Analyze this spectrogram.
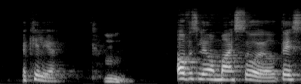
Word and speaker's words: Achillea: Achillea? Achilla? Achillea. Achillea.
